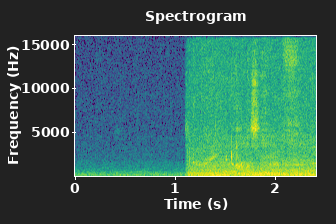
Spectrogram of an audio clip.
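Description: Near silence, then about a second in a low room hiss comes up with faint whispering as children confer quietly over an answer.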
